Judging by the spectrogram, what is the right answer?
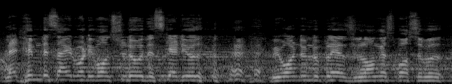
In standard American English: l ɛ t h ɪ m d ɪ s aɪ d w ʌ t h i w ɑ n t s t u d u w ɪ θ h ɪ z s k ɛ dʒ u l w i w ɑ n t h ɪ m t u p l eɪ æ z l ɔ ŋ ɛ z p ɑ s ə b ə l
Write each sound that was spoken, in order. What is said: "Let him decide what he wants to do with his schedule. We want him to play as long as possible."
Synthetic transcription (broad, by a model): l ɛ t h ɪ m d ɪ s aɪ d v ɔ t h i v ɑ n t s t u d u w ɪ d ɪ s k ɛ dʒ u l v i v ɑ n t h ɪ m t u p l eɪ æ z l ɔ ŋ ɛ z p ɑ s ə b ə l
